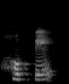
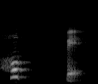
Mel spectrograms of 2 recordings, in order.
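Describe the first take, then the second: First: The p follows with no hold before it. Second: A brief hold comes before the p. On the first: The speaker calls it wrong. "Sem segurar" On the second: The speaker calls it right. "E agora o certo, com o ti sai tsu"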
